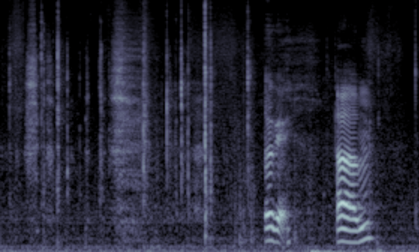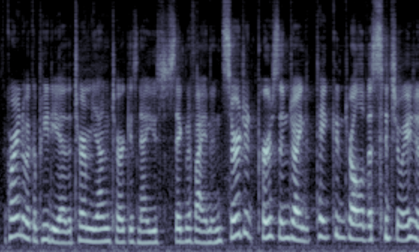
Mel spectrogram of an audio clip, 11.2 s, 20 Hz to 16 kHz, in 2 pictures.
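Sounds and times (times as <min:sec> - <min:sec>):
fingers typing on a computer keyboard: 0:00.4 - 0:03.4
speech: 0:03.5 - 0:11.1.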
